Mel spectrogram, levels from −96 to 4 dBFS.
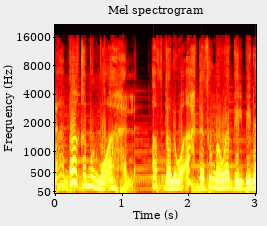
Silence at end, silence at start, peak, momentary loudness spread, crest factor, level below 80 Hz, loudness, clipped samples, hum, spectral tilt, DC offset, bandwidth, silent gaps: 0 s; 0 s; 0 dBFS; 9 LU; 8 dB; -36 dBFS; -10 LUFS; under 0.1%; none; -7.5 dB/octave; under 0.1%; 16 kHz; none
